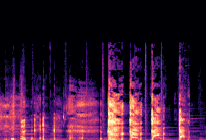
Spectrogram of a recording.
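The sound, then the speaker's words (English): Several harsh, loud coughs in a cluster, with short gaps between bursts and some throaty rasp; no speech alongside. “It's good that the cough is there.”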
